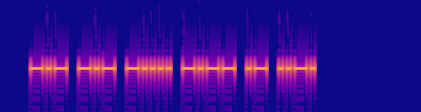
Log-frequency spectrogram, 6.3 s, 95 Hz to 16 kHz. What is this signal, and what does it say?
Morse code, heard as a keyed tone, about 20 wpm, 700 Hz. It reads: KK6YAF
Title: USA Call Signs - 6 Characters - Repeated 3x - 20wpm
